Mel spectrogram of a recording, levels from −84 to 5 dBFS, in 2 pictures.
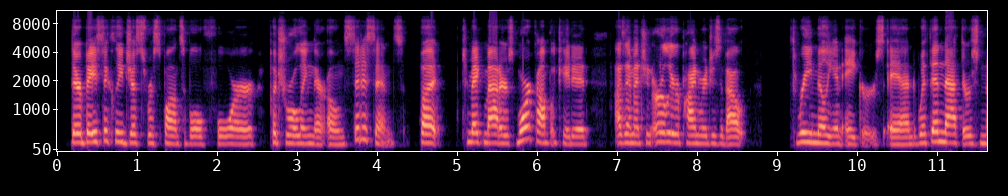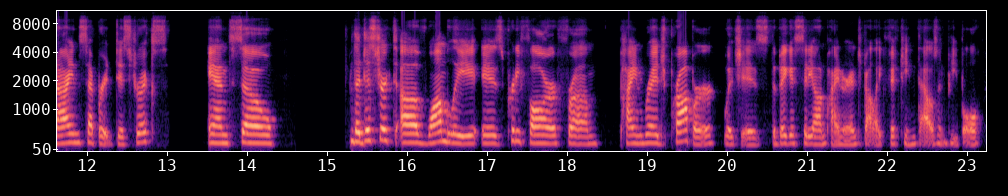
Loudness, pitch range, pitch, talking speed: -16 LUFS, 180-210 Hz, 195 Hz, 150 wpm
